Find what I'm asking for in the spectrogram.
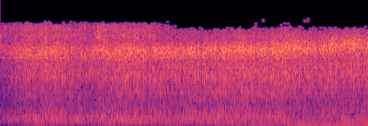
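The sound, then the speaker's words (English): An aircraft engine roars through takeoff, a loud, unbroken droning hum holding steady from start to finish with no voices over it. “Everything is ready for the takeoff, please. Safety belts fastened and off. Then, here we go.”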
